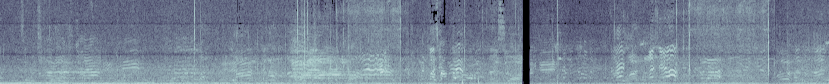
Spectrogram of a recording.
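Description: Young boys shout across an open field.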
